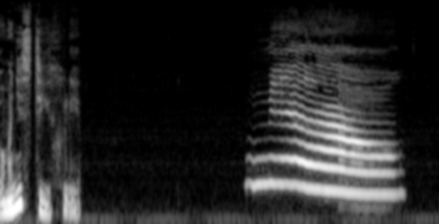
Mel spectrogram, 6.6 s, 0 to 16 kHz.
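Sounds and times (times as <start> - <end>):
speech: 0.0 - 1.3
kitten meowing loudly: 3.7 - 6.1.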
